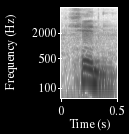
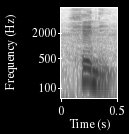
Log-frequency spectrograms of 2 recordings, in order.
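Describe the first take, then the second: Both takes have the same delivery.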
